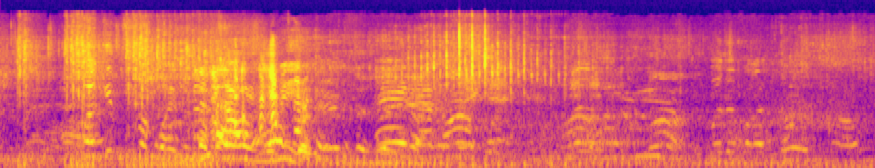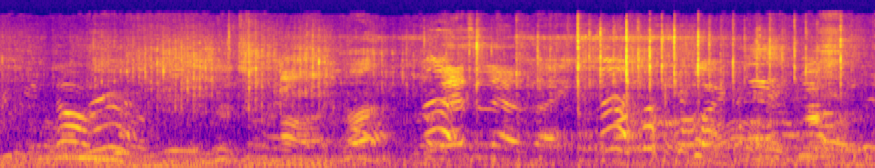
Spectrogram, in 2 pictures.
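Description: Several adults and children talk and chatter nearby outdoors.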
